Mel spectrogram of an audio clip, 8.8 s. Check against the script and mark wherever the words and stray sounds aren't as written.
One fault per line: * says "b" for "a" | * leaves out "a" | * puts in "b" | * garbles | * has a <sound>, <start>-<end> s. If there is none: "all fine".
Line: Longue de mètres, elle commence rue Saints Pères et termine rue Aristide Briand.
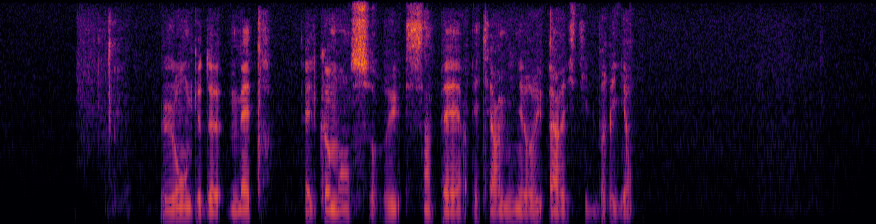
all fine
